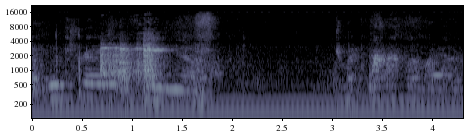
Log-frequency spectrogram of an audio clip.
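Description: A few light clicks, then a louder clatter of clinks about a second in that includes a short ringing clink. A steady low hum runs underneath, and brief voices come in near the end.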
